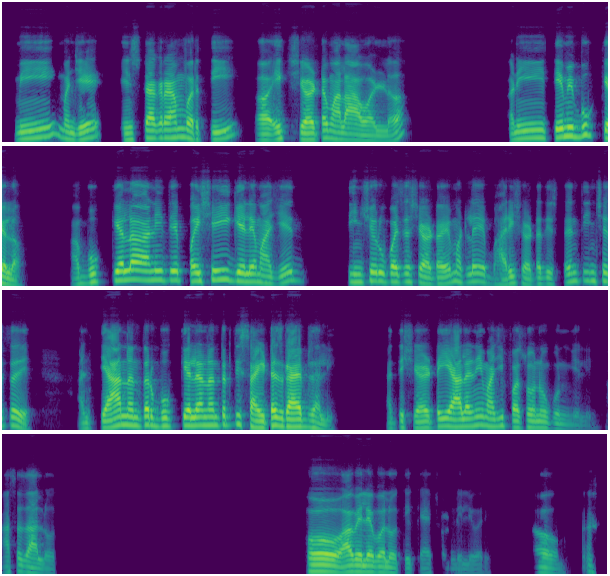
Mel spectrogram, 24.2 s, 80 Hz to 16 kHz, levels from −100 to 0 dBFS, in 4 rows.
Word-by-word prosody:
मी 165 +9 -2
म्हणजे 140 +3 -1 0.3
Instagramवरती 155 0 +1 0.4
अ, 120 - +2
एक 140 +1 -2
शर्ट 130 0 +2
मला 135 -3 +1
आवडलं 105 -2 -4 1.1
आणि 155 +4 -2
ते 175 - +6
मी 195 +1 +5
बुक 210 +3 -2
केलं. 105 -6 +2 0.5
अ, 115 - -11
बुक 155 +6 -5
केलं 195 +2 +6
आणि 200 -1 +3
ते 195 - +3
पैसेही 190 +5 +1
गेले 165 -2 +4
माझे. 145 +2 -3 0.6
₹300 165 0 -1
शर्ट 125 - -1
आहे 125 +2 +1
म्हंटल 165 -1 -7
हे 170 -1 -2
भारी 110 +5 -6
शर्ट 120 -3 -7
दिसतंय 120 +5 -8
अन् 175 - -7
300 180 -2 -7
आहे 170 - +1 0.5
अन् 110 +1 -11
त्यानंतर 170 +4 +5
बुक 160 0 -2
केल्यानंतर 175 +1 +4
ती 195 - -2
साइटच 160 0 +4
गायब 145 -1 +7
झाली 100 -9 -5 0.6
आणि 110 - -17
ते 130 - -5
शर्ट 125 +1 -2
ही 155 +1 +1
आलं 150 +1 +5
नाही. 175 +2 -2
माझी 155 0 -1
फसवणूक 130 -2 -3
होऊन 100 -3 -14
गेली, 90 -1 -26 0.2
असं 115 +4 -13
झालं 100 -5 -7
होतं. 90 - -24 2.5
हो, 135 -2 +5
अवेलेबल 120 -3 0
होती 100 -1 -11
कॅश 95 0 -23
ऑन 95 - -34
डिलिव्हरी, 90 0 -28 0.5
हो. 100 -2 -14
145 Hz, 150 wpm, -23 LUFS, 120-170 Hz, 2.5 s, गायब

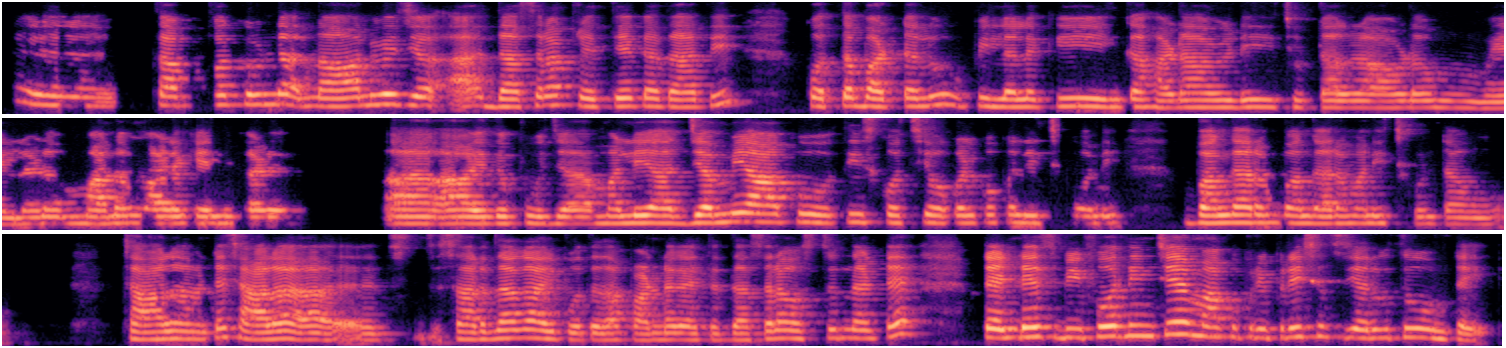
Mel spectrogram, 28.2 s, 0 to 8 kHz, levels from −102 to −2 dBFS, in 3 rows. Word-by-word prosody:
ఆ! - - -4 0.8
తప్పకుండా 255 +3 0 0.2
non 220 +3 +1
veg 270 -2 +4 0.3
ఆహ్, - - -2
దసరా 210 +4 +1
ప్రత్యేకతది. 210 +1 -1 0.5
కొత్త 215 -1 -1 0.2
బట్టలు, 215 +3 +1 0.2
పిల్లలకి 205 0 -1 0.2
ఇంకా 200 +1 -2
హడావిడి 190 +1 -2 0.2
చుట్టాలు 185 -1 -4
రావడం 180 +1 -4 0.4
ఎళ్ళడం 175 +2 -3 0.2
మనం 195 +2 +2
వాళ్ళకింక‌డ్ 185 -1 0 0.8
ఆ! - - +2 0.3
ఆయుద 185 0 +3
పూజ 185 -1 -3 0.3
మళ్ళీ 195 +1 +3
ఆ 195 - +3 0.2
జమ్మి 210 +3 +5
ఆకు 220 0 0 0.2
తీసుకొచ్చి 210 -2 -5
ఒకళ్ళకొకళ్ళు 200 +1 -3
ఇచ్చుకొని 195 0 -8 0.6
బంగారం, 205 +1 +4
బంగారం 195 -1 -1
అని 195 - -2
ఇచ్చుకుంటాము. 175 -3 -8 0.9
చాలా 195 +1 +2
అంటే 195 +5 -3
చాలా 190 +1 +4 0.2
ఆహ్, 175 - 0 0.7
సరదాగా 205 +4 +1
అయిపోతది 180 -3 -2
ఆ - - -10
పండగ 180 +2 -1
అయితే 170 0 -7
దసరా 205 +5 -1
ఒస్తుందంటే 220 +3 -2 0.6
10 255 +2 +7
బిఫోర్ 265 +3 +5
నుంచే 285 +4 +4 0.2
మాకు 255 0 -1
ప్రిపరేషన్స్ 255 +3 -2
జరుగుతూ 230 +2 -2 0.2
ఉంటయి. 190 -5 -2
205 Hz, 105 wpm, -23 LUFS, 190-225 Hz, 0.9 s, 10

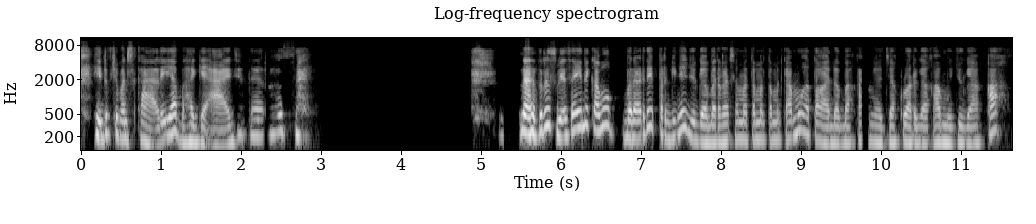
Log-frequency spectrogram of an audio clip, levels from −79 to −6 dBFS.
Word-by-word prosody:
Hidup 220 +2 +2
cuman 205 -4 +1
sekali 175 +2 0
ya, 245 - +6
bahagia 155 -2 -1
aja 135 +9 0
terus. 215 +4 -6 2.8
Nah, 235 -2 +11
terus 305 +5 +4
biasanya 225 +8 +4
ini 325 - +2
kamu 285 +6 +4 0.2
berarti 190 +7 +3
perginya 190 +10 -1
juga 170 -3 0
berangkat 165 +1 -1
sama 180 0 -3
teman-teman 180 0 -5
kamu, 210 +7 -1
atau 175 -4 -4
ada 150 +1 -2
bahkan 150 +3 -6
ngajak 155 0 -5
keluarga 150 -2 -2
kamu 155 0 -1
jugakah? 155 - -2
180 Hz, 135 wpm, -24 LUFS, 155-220 Hz, 2.8 s, Nah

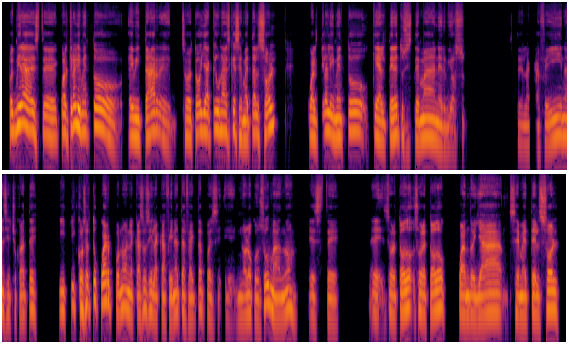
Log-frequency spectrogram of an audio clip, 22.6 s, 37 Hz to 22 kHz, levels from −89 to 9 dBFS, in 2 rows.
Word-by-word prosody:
Pues 165 0 +2
mira, 205 -2 +7
este, 135 -4 0
cualquier 155 +7 +2
alimento 160 - +3
evitar, 135 +4 +1
eh, 120 -5 -6 0.2
sobre 130 -2 -1
todo, 155 +1 -1
ya 160 -4 +2
que 175 +3 -1
una 170 -1 +3
vez 160 - -1
que 175 - 0
se 130 -3 +3
meta 125 +5 0
el 150 - -1
sol, 190 - +3 0.6
cualquier 135 +4 -1
alimento 155 +2 +1
que 140 -2 +3
altere 130 +4 +2
tu 135 0 -6
sistema 125 +5 +1
nervioso. 95 -4 -4 1.0
Este, 105 -2 -12
la 100 0 -9
cafeína, 125 +8 -3
así, 115 -3 -4
el 105 - -10
chocolate 110 +3 -6 0.4
y 130 -1 -5
y 155 -2 -7
conocer 140 +2 -1
tu 185 +6 -1
cuerpo, 170 -8 +1
¿no? 140 +3 -1
En 125 - +1
el 110 - -4
caso 115 +4 -3
si 125 0 -2
la 110 -3 -2
cafeína 105 +3 -3
te 120 - -5
afecta, 100 +4 -5
pues, 105 -6 -7
eh, 95 -3 -14
no 100 +1 -5
lo 115 -1 -1
consumas, 100 - 0
¿no? 115 -1 -2 0.2
Este, 100 -3 -5 0.6
eh, 115 -4 -6
sobre 110 +2 -3
todo 125 +6 +2
sobre 120 -3 0
todo 130 +4 +1 0.2
cuando 110 -1 +1
ya 115 +3 +2
se 120 - -2
mete 105 +1 0
el 110 - -1
sol, 130 +2 +4
125 Hz, 165 wpm, -23 LUFS, 110-145 Hz, 1.0 s, mira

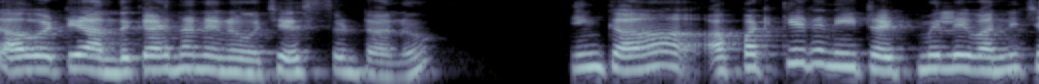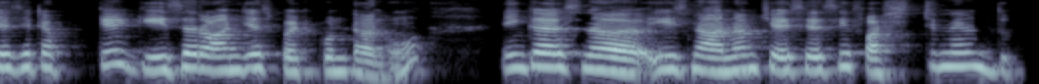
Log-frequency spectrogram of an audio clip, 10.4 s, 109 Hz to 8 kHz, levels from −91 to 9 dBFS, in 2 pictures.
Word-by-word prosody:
కాబట్టి 230 +2 +3
అందుకైనా 230 +4 +2
నేను 210 -2 0 0.2
చేస్తుంటాను. 195 -3 -3 0.9
ఇంకా 255 -4 +2 0.5
అప్పటికే 255 +7 0
నేను 285 -3 0
ఈ - - -3
థ్రెడ్‌మిల్ 230 +2 +1
ఇవన్నీ 225 +2 0
చేసేటప్పటికే 255 +2 -2 0.2
గీజర్ 230 +3 +2
ఆన్ 225 +1 0
చేసి 255 0 -2
పెట్టుకుంటాను 205 -3 -4 0.6
ఇంకా 265 +1 +3 0.2
స్నా 235 -2 +1 0.3
ఈ - - 0
స్నానం 225 +1 +1
చేసేసి 220 +3 0
ఫస్ట్ 200 0 -3
నేను 275 0 0
దు 210 - -12
225 Hz, 135 wpm, -22 LUFS, 210-250 Hz, 0.9 s, కాబట్టి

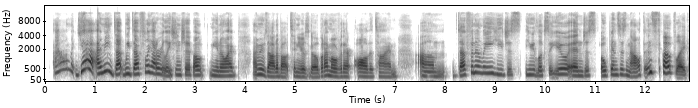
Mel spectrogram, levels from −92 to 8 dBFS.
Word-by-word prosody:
Um, 405 +9 -6 0.2
yeah, 445 - +5
I 270 +2 +4
mean, 360 -1 +1
de 240 +1 +4
we 260 +3 -1
definitely 260 +6 +1
had 275 -3 +3
a - - +3
relationship 215 - -3
out 215 0 +1
you 205 -2 -4
know, 185 0 +2
I 190 +1 0 0.3
I - - -2
moved 230 -5 0
out 165 -2 +4
about 155 -3 0
10 175 -2 -6
years 155 -2 -2
ago, 145 0 +1
but 180 - -2
I'm 200 -1 +2
over 165 -2 +2
there 160 -1 -2
all 170 -2 +4
the 155 -1 -7
time, 155 - -6 0.4
um 175 -2 -2 0.2
definitely, 295 +8 0
he 240 -2 -6
just 115 - -11
he 230 0 -5
looks 195 -8 -5
at 125 - -5
you 250 - +2
and 190 -1 +3
just 200 +2 -9
opens 225 +4 0
his 235 -2 -5
mouth 195 +4 -1
and 335 - +2
stuff, 315 -1 +3
like, 115 -2 +2
210 Hz, 205 wpm, -22 LUFS, 170-255 Hz, 0.4 s, yeah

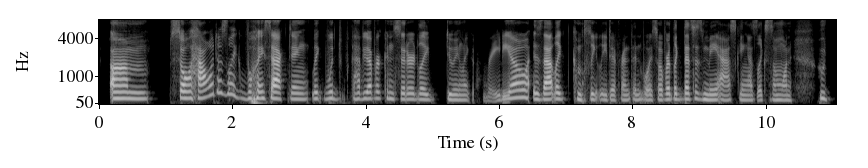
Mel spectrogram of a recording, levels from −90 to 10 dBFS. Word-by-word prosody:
um 220 -1 +6 0.3
so 235 -1 +4
how 250 +9 +4
does, 425 -2 -6
like, 365 -8 -4
voice 230 +1 0
acting 210 -2 +4
like, 220 +1 -4
would 210 -1 -5 0.2
have 210 +1 -5
you 225 - 0
ever 230 +1 0
considered, 200 -3 -3
like, 190 -2 -3 0.2
doing, 180 -2 -2
like, 175 -1 -8
radio? 235 - 0
Is 200 -1 0
that, 195 +1 +8
like, 210 -1 -3
completely 185 -1 -5
different 175 +1 -7
than 185 -2 -7
voice-over? 180 +1 -2
Like, 195 -1 -4
this 205 +2 +1
is 200 -3 -5
me 180 -1 0
asking 175 0 -5
as, 170 -1 -8
like, 170 0 -7
someone 175 -2 -6 0.4
who 225 -2 -4
205 Hz, 180 wpm, -23 LUFS, 180-225 Hz, 0.4 s, that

